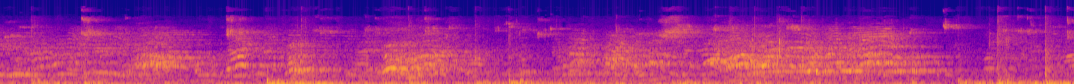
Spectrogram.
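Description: Volleyball rally in an echoing gymnasium: a few sharp hits of the ball against hands and floor, the clearest about two, four and nine and a half seconds in, among players' shouts and calls.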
